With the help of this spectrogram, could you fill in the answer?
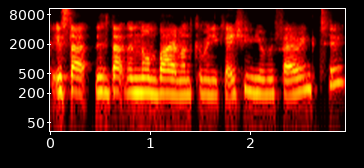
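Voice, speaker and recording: A woman speaks with a Polish accent at a fairly high pitch. The background is quiet. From Poland. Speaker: energy healer. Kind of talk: casual chat. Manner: halting.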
